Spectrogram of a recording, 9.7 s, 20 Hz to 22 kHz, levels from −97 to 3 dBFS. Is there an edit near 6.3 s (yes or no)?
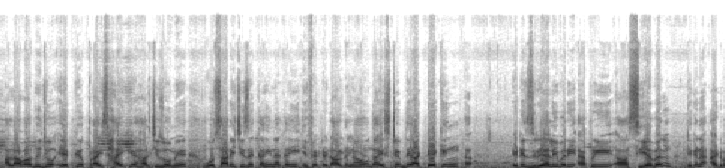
no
